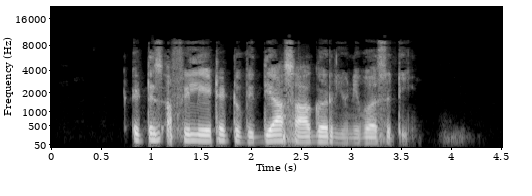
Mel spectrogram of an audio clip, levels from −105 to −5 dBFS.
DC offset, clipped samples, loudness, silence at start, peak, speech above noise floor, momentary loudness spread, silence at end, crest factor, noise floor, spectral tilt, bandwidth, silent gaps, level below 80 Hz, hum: under 0.1%; under 0.1%; -23 LUFS; 0.8 s; -4 dBFS; over 68 dB; 10 LU; 0.95 s; 20 dB; under -90 dBFS; -5.5 dB/octave; 9.6 kHz; none; -62 dBFS; none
